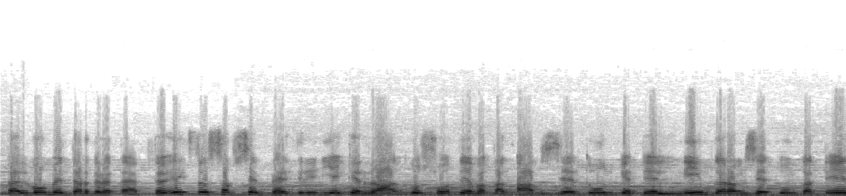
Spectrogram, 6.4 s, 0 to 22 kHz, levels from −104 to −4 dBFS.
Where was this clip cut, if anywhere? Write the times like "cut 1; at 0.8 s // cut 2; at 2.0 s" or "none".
cut 1; at 1.0 s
